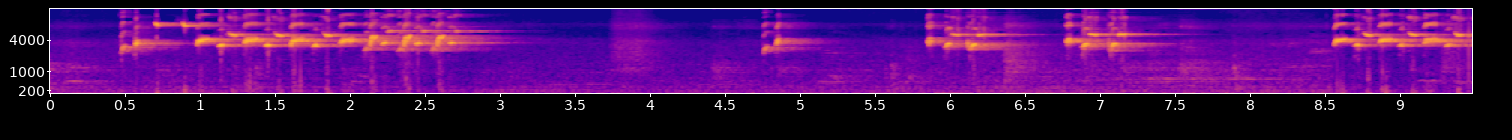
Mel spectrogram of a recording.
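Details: European goldfinch in Safi, Morocco, singing Widani style: one long twittering phrase of rising chirps, a pause, then short broken bursts and another bright twittering phrase near the end.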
